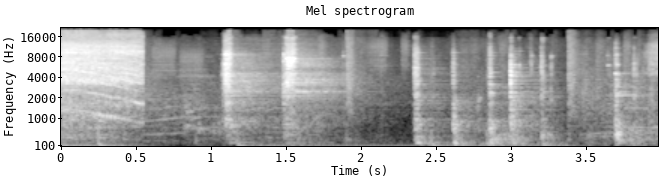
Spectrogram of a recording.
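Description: A ratchet wrench works loose two factory bolts on a vehicle's drop links, giving a burst of rapid ratcheting followed by a series of sharp metallic clicks and clanks, close and fairly loud.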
